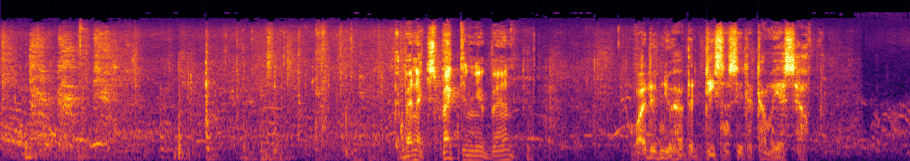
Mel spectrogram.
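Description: A middle-aged man speaks in a low, firm voice close by.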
